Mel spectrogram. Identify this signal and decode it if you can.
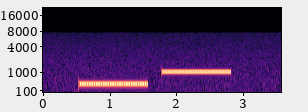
Aircraft SELCAL, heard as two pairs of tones. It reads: BC-MP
